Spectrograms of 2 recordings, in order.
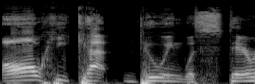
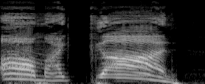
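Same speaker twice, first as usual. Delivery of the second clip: put-on anguished gasp, "God" stretched out, pitched up; 8 semitones higher than usual. Retelling a man's reaction to blood on his jacket: mock pained. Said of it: "Enzo has this look of pain".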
